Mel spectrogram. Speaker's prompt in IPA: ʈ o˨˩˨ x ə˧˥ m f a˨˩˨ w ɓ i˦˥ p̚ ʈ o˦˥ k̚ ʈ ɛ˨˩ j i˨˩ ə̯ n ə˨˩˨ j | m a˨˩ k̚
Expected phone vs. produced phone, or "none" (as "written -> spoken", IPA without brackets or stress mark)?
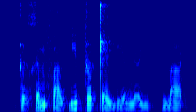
none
